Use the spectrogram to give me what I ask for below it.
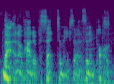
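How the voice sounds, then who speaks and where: A man's voice: low voice, animated, quick pace, slight background noise. A man co-hosting a casual live stream, grumbling, swearing and laughing easily during a party game. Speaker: podcast co-host. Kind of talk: casual chat while playing a party game.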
